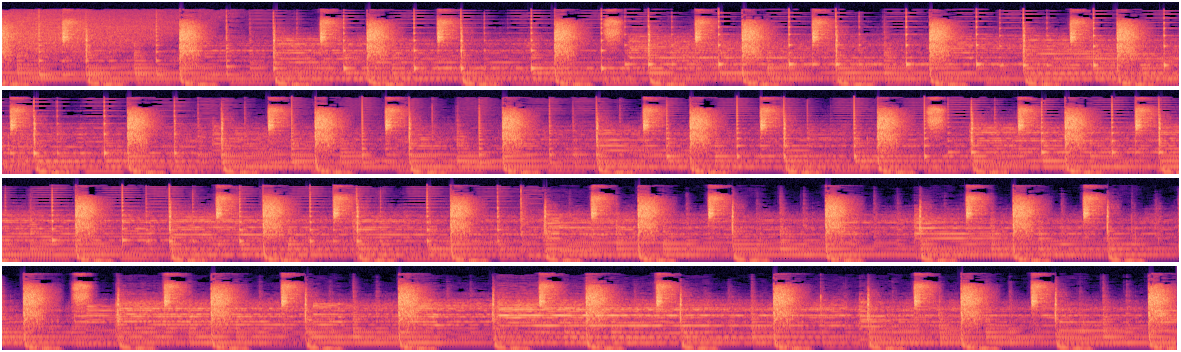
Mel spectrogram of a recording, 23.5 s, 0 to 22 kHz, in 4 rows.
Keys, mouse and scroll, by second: 18.8 ctrl+t.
